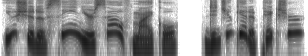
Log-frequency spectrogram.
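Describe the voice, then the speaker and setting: A woman's voice: high voice, wildly swooping pitch, normal speed, dark tone, no echo, clean studio sound, voice pushed up. A woman voicing a cruel grown daughter who mocks her mother in a falsely sweet, scornful way. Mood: mocking.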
